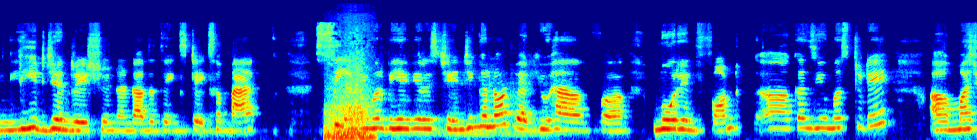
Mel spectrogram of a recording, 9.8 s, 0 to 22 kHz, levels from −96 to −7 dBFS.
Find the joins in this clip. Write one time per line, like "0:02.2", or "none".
0:03.5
